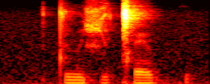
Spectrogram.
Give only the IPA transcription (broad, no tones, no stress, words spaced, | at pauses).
tɯɕɯǀɛkʷ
